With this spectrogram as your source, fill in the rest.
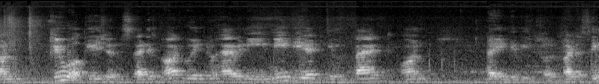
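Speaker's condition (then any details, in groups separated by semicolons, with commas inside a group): No condition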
